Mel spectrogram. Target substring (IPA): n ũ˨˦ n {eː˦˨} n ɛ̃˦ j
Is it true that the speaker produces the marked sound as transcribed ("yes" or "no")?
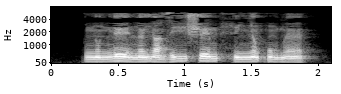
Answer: yes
